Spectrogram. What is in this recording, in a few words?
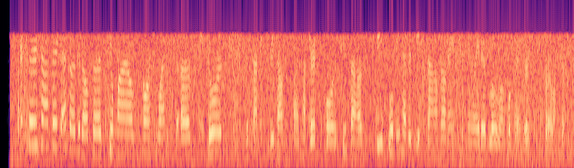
122 925MHz, scanner radio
